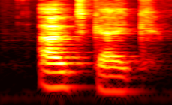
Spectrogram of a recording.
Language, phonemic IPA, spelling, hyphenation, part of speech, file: Dutch, /ˈœy̯t.kɛi̯k/, uitkijk, uit‧kijk, noun / verb, Nl-uitkijk.ogg
- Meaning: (noun) 1. lookout (place from where one watches) 2. watch, lookout (act or duty of watching, being on the lookout) 3. watch (one who keeps watch)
